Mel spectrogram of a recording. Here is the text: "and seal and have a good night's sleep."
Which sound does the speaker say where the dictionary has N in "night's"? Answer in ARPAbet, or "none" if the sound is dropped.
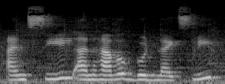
L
